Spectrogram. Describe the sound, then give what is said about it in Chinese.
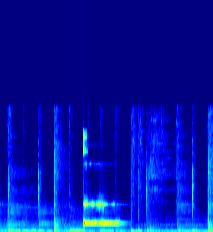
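A bell chime in a language-learning question-and-answer drill rings out once as a bright, sustained ding over a steady low backing of other tones. “请在听到铃声以后回答。”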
